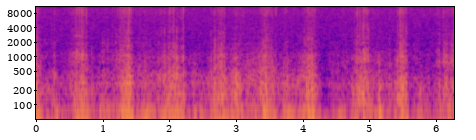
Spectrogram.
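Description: Long blue nails scratch the mesh top of a mesh-covered microfiber car wash sponge resting on marble. Rough, crackly scratching comes in irregular strokes over a steady low rumble, each stroke fading almost at once.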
